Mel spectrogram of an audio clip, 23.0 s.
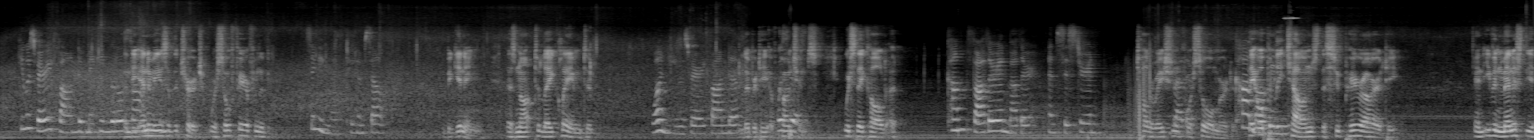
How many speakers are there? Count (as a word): two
